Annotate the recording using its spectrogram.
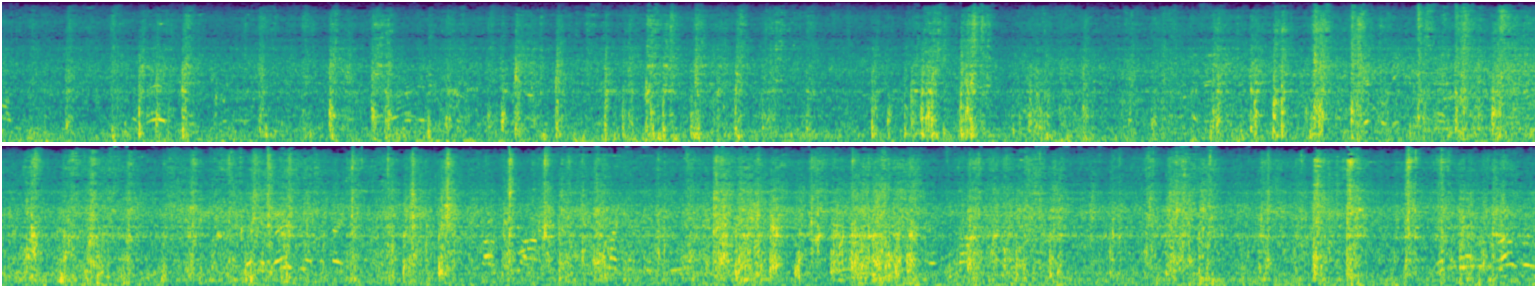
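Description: A train running along the track, heard from on board: a steady rumble with a continual clickety-clack of wheels over rail joints, growing louder in the second half.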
